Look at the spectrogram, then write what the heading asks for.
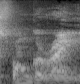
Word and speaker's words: Whangarei: one of the places we checked out was fongarei in new zealand's north island i hope you enjoyed this video as it's pronounced is quiet and laid back its focal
